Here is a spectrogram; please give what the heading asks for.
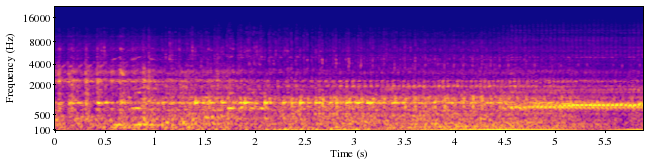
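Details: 1968 John Deere 3020 Power Shift tractor after a front-end loader replumb, restarted after fitting an extra O-ring on the closed-center plug: a thin high screech held steady over the running diesel, rising slightly near the end. The loader pressure relief needs adjusting; the owner suspects the closed-center plugs.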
